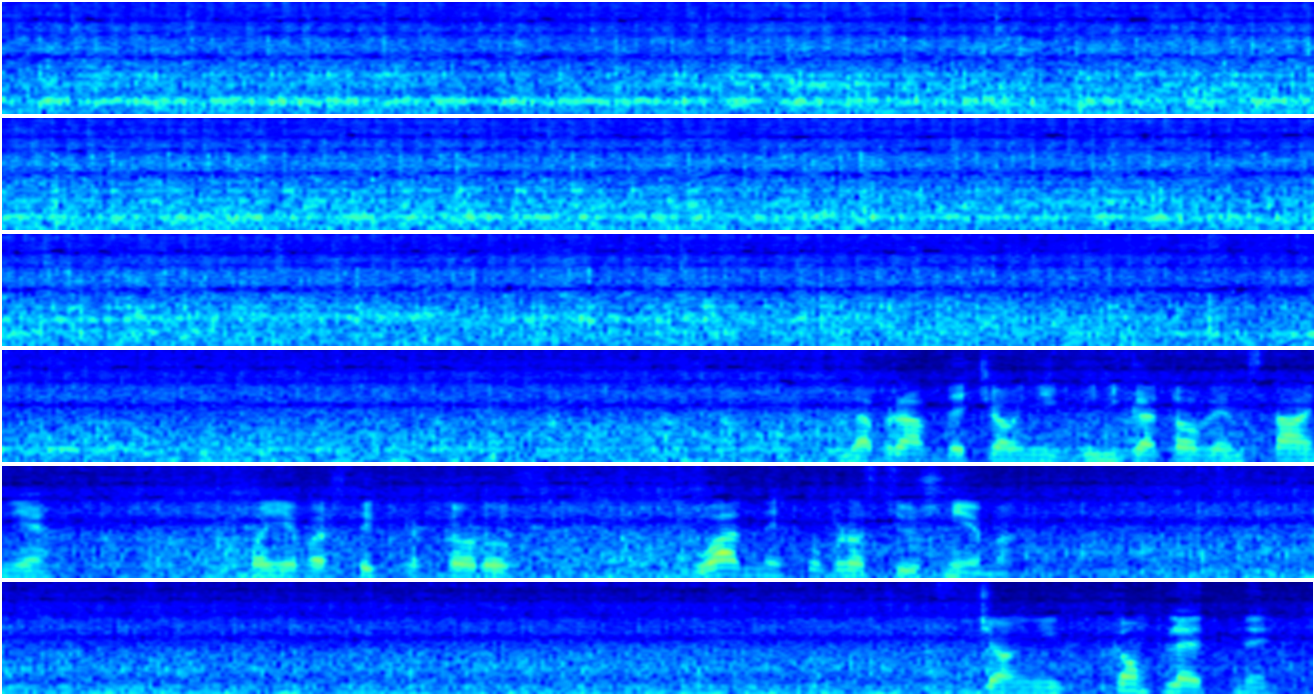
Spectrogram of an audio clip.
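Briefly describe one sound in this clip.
A tractor engine idles with a steady, low drone.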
